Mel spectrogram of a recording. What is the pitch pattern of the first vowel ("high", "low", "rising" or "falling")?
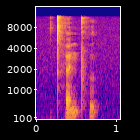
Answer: rising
